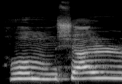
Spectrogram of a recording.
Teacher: اظہار کے معنی ہے ظاہر کرنا، یعنی کہ ہمیں ہم کی آواز کو جلدی سے ادا کرنا ہے، ایسے غنہ نہیں کر دینا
